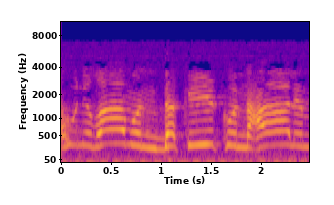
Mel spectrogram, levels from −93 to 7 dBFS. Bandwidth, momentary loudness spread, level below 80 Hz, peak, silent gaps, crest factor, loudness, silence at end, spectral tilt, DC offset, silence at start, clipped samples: 7.2 kHz; 5 LU; -50 dBFS; -4 dBFS; none; 16 dB; -19 LUFS; 0 s; -6 dB/octave; 0.6%; 0 s; under 0.1%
